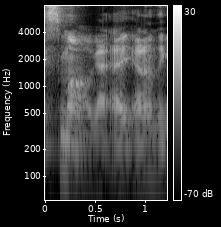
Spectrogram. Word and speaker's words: Smaug: How do you say it? Smog or Smaug? It's like smog.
